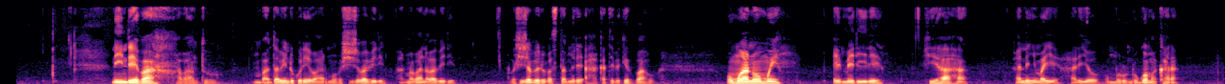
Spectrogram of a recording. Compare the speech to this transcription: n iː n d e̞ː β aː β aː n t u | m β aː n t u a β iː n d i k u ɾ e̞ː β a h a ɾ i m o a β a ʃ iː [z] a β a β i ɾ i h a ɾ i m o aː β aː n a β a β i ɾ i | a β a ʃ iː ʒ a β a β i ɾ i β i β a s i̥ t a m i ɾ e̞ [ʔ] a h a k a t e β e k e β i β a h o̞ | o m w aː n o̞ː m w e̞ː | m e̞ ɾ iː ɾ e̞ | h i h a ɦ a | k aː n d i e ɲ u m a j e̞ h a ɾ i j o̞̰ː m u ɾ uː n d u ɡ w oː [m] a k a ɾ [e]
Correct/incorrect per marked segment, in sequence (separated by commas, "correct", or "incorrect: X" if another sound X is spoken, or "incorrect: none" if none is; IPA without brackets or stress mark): incorrect: ʒ, correct, correct, incorrect: a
